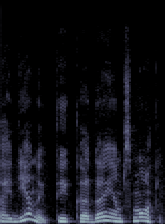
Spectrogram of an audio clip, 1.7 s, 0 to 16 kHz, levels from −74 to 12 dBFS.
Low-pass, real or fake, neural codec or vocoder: 14.4 kHz; real; none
